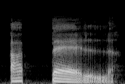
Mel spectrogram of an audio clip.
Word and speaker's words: appel: the pronunciation of uh you tend to pronounce it like e e really open that's the reason why you pronounce it Appel Appel okay Appel Appel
